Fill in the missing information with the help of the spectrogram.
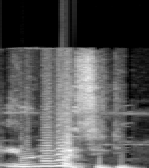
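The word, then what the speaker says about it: university: এ ইউনিভার্সিটি, এখানে ভাওয়াল অক্ষর আছে ইউ, কিন্তু উচ্চারণটা ইউনিভার্সিটি, এটা মানে ইউর মতো উচ্চারণ নয়, তো সে কারণে এটা এ ইউনিভার্সিটি হয়ে গেছে।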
